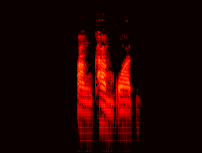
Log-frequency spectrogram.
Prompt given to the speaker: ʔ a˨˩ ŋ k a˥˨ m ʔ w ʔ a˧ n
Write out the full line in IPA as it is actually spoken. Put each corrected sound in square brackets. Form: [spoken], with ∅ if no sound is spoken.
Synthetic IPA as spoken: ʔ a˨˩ ŋ [kʰ] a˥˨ m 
